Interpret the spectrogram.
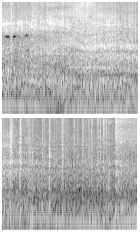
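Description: A UAZ off-roader's engine running steadily as the vehicle pulls away through mud, with a deeper engine rumble coming in near the end.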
